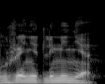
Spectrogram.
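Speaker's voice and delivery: ordinary delivery, nothing marked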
